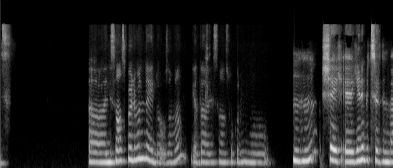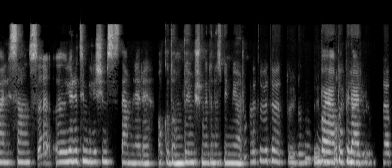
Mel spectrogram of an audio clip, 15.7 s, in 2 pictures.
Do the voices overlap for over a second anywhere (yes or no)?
yes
